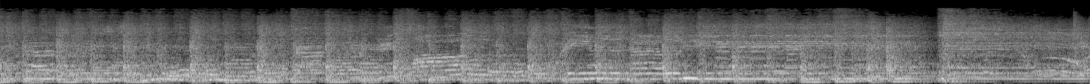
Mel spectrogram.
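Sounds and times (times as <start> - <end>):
acoustic guitar: 0.0 - 10.9
drum kit: 0.0 - 10.9
upright double bass: 0.0 - 10.9.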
